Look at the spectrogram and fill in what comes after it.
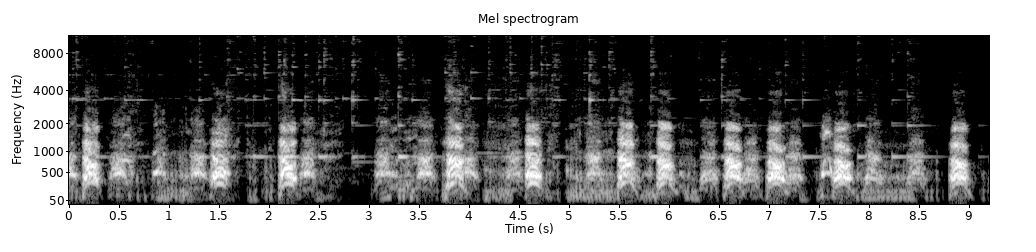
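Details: Tibetan Mastiff livestock guardian dogs, known in Nepal as Bhote Kukur, in the Himalayas. They give deep, rough barks in quick bursts of two or three, with short pauses between, over a faint steady ringing tone.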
